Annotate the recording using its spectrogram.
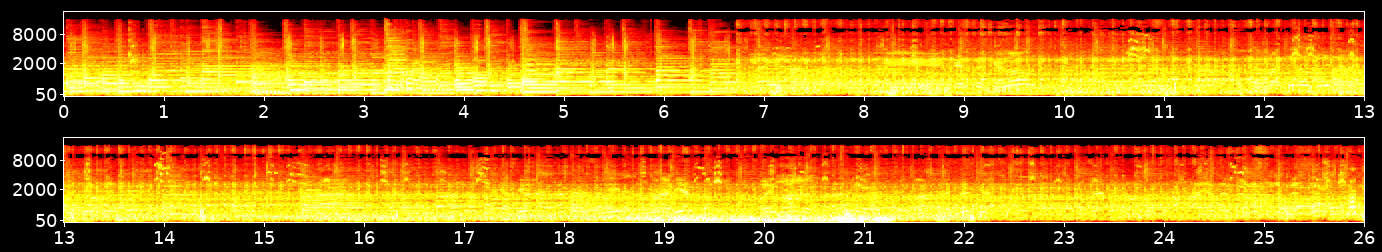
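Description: Background music for about the first six seconds, then the live sound out on the water beside a small outboard skiff: water sloshing, indistinct voices and wind on the microphone, with a louder low rumble of wind about twenty seconds in.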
